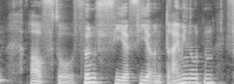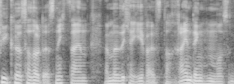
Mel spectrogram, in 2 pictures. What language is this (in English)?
German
